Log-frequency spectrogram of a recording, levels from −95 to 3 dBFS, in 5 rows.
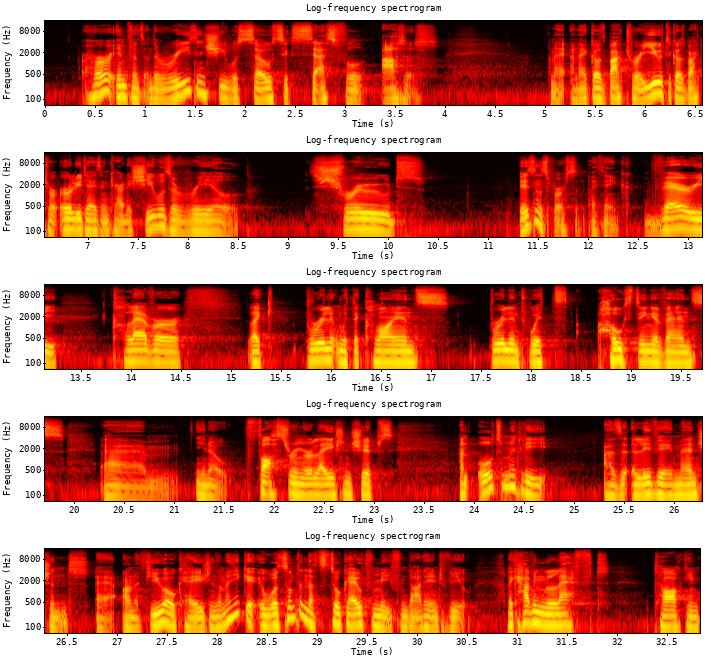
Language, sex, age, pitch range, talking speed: English, male, 20-39, 95-115 Hz, 150 wpm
